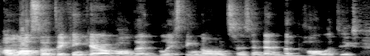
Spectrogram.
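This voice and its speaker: A man with a non-native accent, a fairly high pitch and a bright, sharp tone. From Portugal. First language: not English. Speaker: crypto project founder. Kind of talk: panel discussion.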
